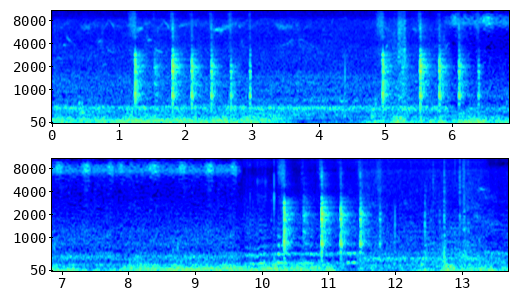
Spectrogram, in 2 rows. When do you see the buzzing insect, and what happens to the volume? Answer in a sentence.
You can hear the buzzing insect from 0.0 to 13.6 s, at a steady volume.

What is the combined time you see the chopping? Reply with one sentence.
The chopping can be heard for 5 seconds in total.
